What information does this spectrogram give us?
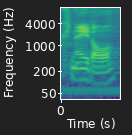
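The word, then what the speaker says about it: knaidel: It's a dumpling, as in Max hoped to find at least one more knadel in his soup bowl, but all he discovered was his missing lower denture.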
